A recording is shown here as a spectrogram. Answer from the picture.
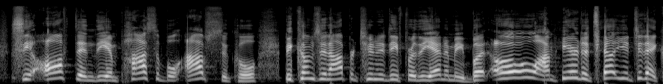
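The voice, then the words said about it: Sing-song, musical preaching delivery. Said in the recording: “you heard the singing in my voice.”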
